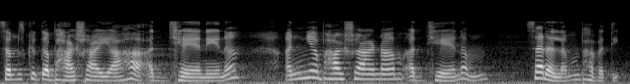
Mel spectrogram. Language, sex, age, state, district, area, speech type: Sanskrit, female, 18-30, Karnataka, Udupi, urban, spontaneous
